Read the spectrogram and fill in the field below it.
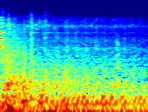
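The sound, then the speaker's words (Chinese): An old truck engine, starting reluctantly as a boot presses the accelerator, rumbles with a deep, steady, uneven low throb, loud and continuous for the whole moment, with no voices over it. “不过，他能听见他的靴子踩那油门，那老卡车终于还是屈服了。”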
